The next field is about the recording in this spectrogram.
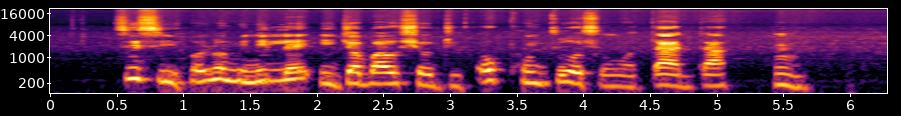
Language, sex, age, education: Yoruba, female, 46-60, tertiary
